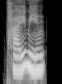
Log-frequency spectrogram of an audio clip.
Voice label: "排名", Chinese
